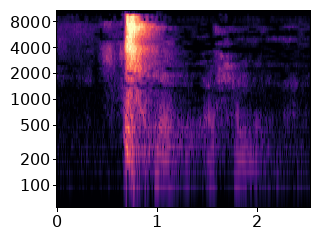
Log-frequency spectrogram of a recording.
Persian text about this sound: مستحبه وقتی کسی عطسه میکنه، وقتی عطسه میکنه بگه الحمدلله رب العالمین، اللهم صل على محمد و آل محمد.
